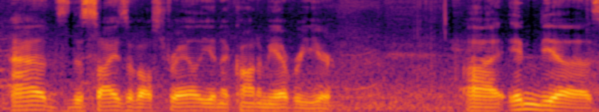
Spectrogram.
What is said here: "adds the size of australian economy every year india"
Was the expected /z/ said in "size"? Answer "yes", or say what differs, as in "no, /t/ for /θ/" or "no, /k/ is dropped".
yes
